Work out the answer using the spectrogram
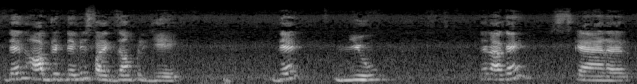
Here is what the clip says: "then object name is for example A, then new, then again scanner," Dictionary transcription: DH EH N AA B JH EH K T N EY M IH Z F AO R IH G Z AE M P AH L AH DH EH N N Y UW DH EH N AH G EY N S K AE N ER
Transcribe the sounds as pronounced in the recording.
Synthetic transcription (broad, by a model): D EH N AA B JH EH T N EY M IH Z F AO R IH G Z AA M P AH L AH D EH N N Y UW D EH N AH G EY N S K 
